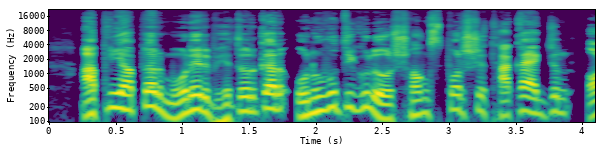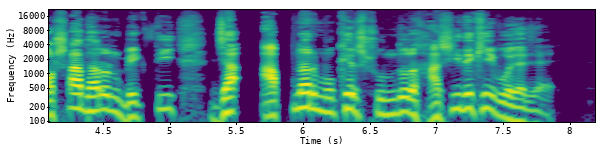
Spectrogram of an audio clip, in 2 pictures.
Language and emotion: Bengali, happy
